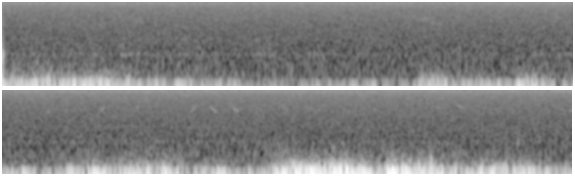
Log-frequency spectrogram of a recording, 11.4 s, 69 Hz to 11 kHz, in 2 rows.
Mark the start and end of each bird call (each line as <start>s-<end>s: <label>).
4.1s-4.4s: Eurasian Skylark (Alauda arvensis)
